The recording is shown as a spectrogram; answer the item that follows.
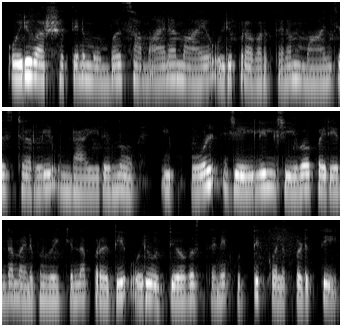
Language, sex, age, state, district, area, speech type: Malayalam, female, 18-30, Kerala, Idukki, rural, read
